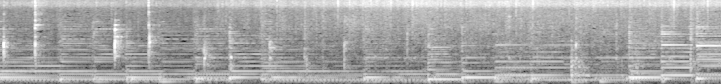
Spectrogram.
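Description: Diced onions sizzling in a stainless steel frying pan, with clicks and scrapes of a spatula stirring them, over background music of held, changing notes.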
